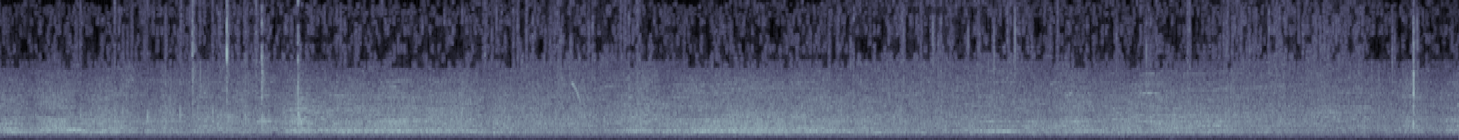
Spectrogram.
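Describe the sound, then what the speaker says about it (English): A baseball stadium crowd at a Reds versus Padres game roars steadily, a dense continuous wash of cheering and applause with faint scattered voices throughout. "Crowd loving it."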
